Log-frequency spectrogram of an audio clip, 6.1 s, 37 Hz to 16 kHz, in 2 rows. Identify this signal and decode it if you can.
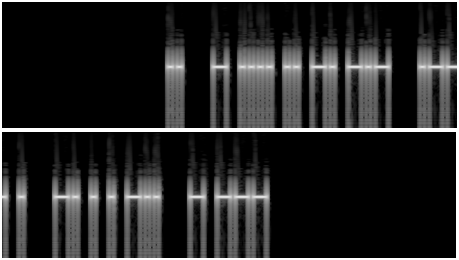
Morse code, heard as a keyed tone, about 40 wpm, 700 Hz. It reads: I THINK WE NEED TO
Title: Sets of 5 Words 40wpm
